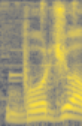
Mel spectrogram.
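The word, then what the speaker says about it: bourgeois: यू आर जी ई ओ आई एस इसे बजुआ बोलते हैं हमेशा ध्यान रखिएगा नेक्स्ट वन वन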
